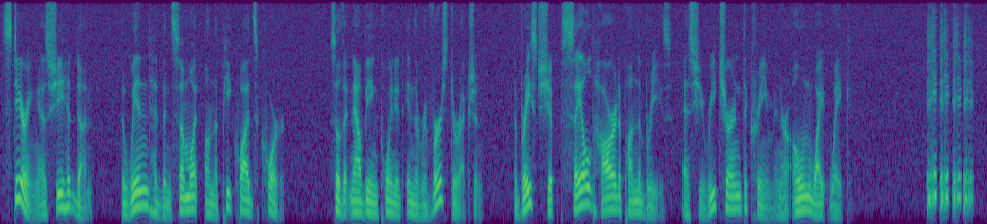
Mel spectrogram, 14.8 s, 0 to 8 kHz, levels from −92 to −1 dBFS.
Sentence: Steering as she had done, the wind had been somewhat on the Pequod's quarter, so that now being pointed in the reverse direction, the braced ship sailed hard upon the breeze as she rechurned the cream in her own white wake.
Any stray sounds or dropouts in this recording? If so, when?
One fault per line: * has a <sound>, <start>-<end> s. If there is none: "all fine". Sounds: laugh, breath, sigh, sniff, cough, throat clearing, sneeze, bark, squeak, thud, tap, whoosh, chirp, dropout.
* has a laugh, 13.9-14.6 s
